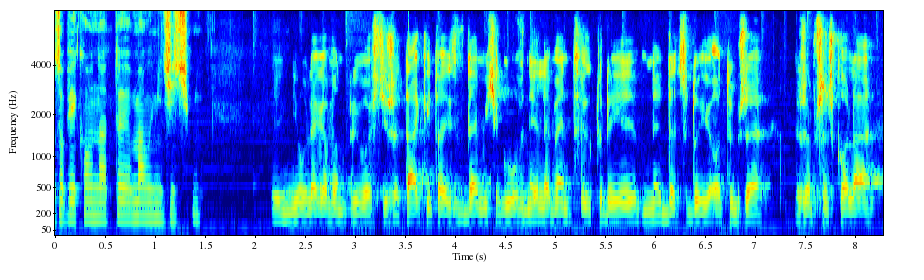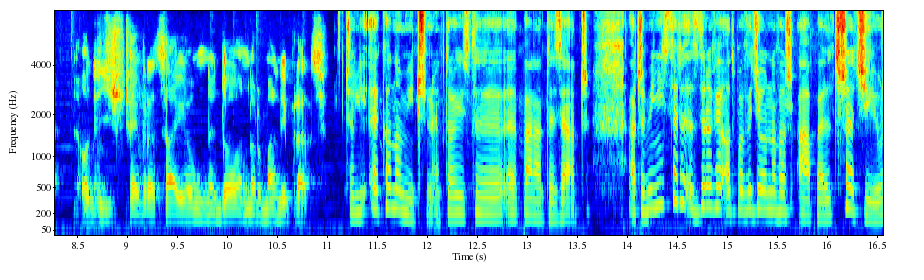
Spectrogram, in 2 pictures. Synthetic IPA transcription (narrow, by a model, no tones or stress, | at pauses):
zɔpʲjekɔ̃w̃nat̪mawɘmʲid͡ʑet͡ɕmʲi | ɲɛulɛɡavɔnt̪plʲivɔɕt͡ɕiʐɛt̪akit̪ɔjɛsvɘd̪ajɛmʲiɕɛɡwuvnɘɛlɛmɛnt̪kt̪uɾɘd̪ɛt̪sɘd̪ujɛɔt̪ɘmʐɛ | ʐɛpʂɛtʂkɔla | ɔd̪d͡ʑiɕajvɾat̪sajɔ̃w̃d̪ɔnɔɾmalnɛjpɾa̰t̪sɘ̥t͡ʂɘlʲiʔɛkɔnɔmʲit͡ʂnɛ̰t̪ɔjɛst̪panat̪ɛza̰̥at͡ʂɘmʲiɲist̪ɛɾzd̪ɾɔvʲjaʔɔt̪pɔvʲjed͡ʑawnavaʂapɛltʂɛt͡ɕiju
